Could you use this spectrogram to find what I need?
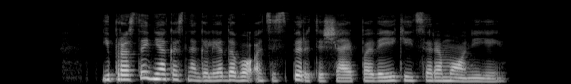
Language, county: Lithuanian, Panevėžys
